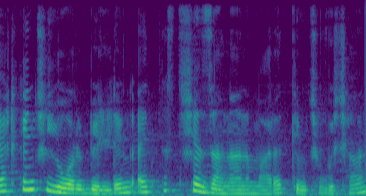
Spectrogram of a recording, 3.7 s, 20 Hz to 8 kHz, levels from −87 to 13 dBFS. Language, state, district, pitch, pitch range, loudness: Kashmiri, Punjab, Kapurthala, 175 Hz, 150-240 Hz, -17 LUFS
